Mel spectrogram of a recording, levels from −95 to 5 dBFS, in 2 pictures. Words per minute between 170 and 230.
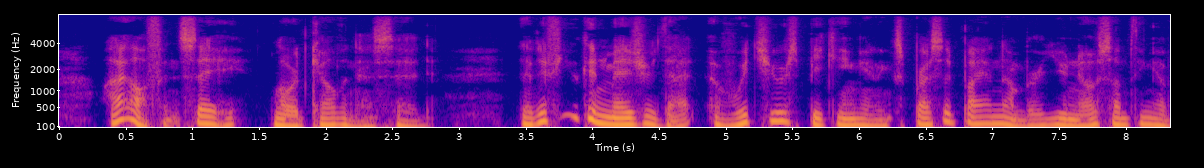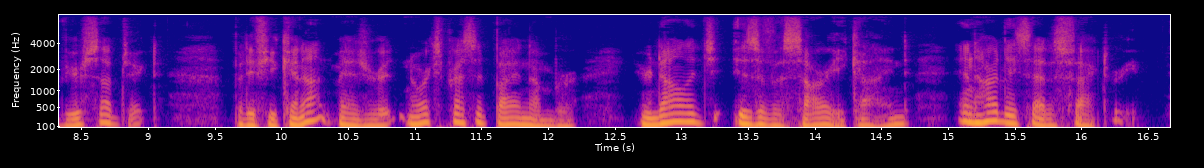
Yes: average, 185 wpm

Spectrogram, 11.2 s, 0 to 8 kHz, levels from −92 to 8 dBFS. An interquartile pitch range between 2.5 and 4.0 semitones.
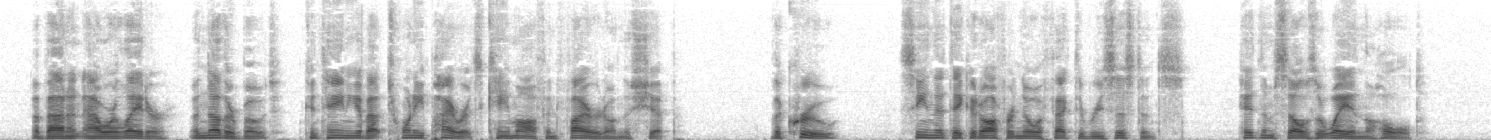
Yes: average, 2.9 semitones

